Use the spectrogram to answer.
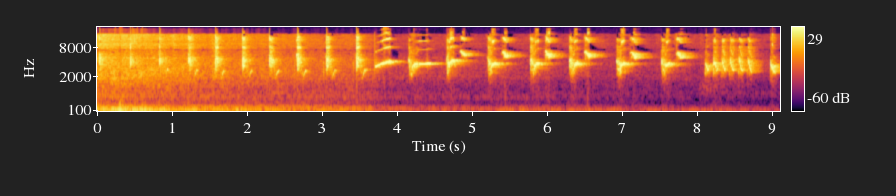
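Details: Long-tailed shrike in full, varied song meant to provoke other shrikes into answering: a series of short sharp high notes, then ringing downslurred whistles and a fast buzzy chatter at the end, with low rumbling noise during the opening seconds.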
